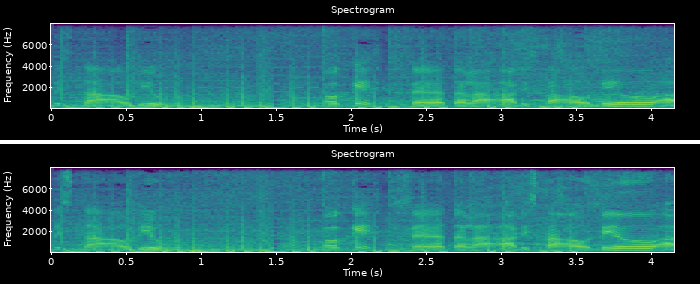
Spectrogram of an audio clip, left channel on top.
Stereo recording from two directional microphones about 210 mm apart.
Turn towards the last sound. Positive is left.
turn(degrees=-20)  # may be behind; listen again after turning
